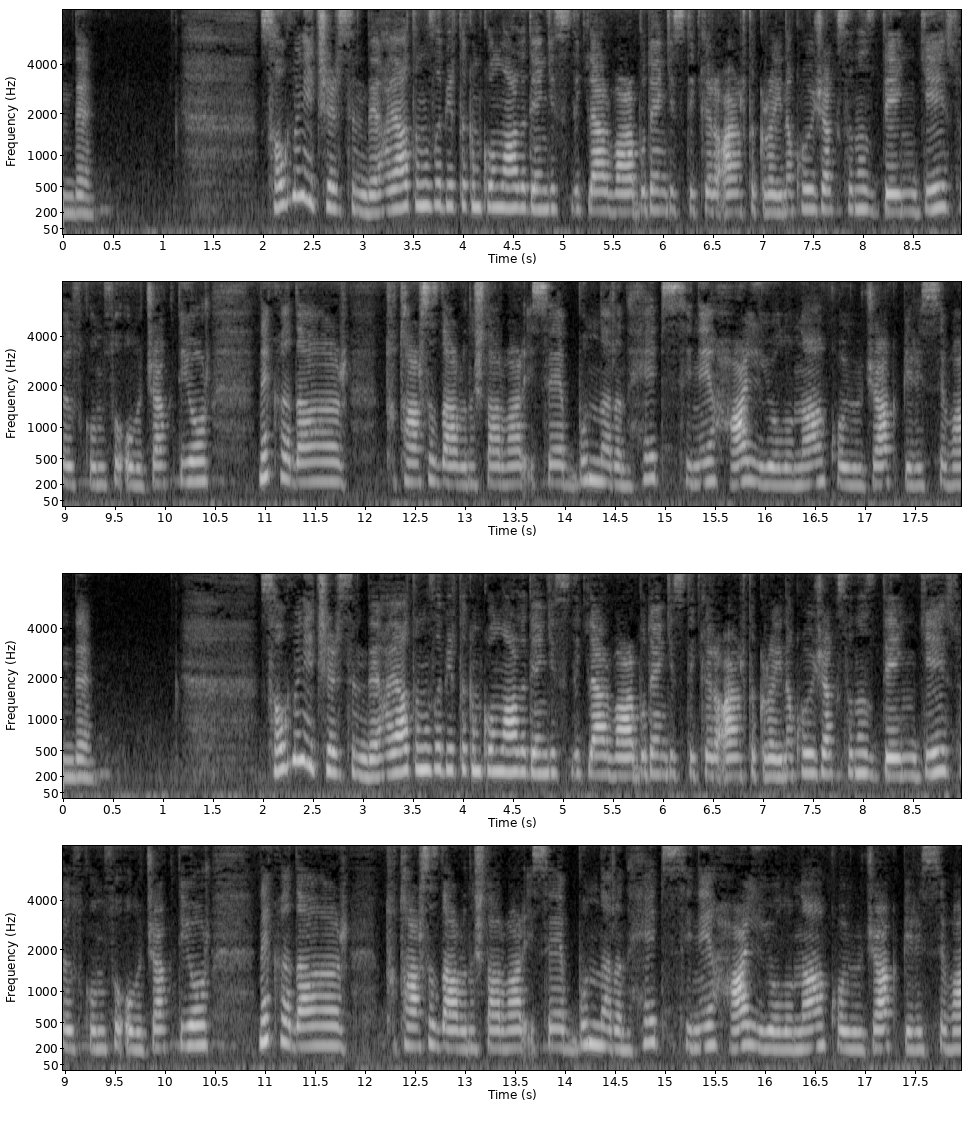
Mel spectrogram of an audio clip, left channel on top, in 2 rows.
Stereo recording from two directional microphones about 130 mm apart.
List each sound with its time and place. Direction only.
2.0 s speech: 15° left (ahead or behind)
